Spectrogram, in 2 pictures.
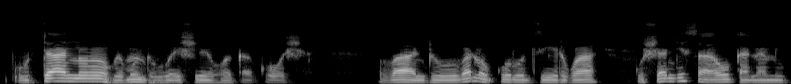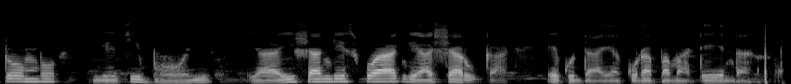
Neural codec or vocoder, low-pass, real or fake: none; 7.2 kHz; real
